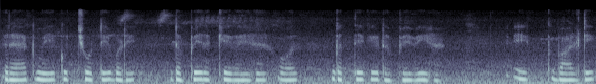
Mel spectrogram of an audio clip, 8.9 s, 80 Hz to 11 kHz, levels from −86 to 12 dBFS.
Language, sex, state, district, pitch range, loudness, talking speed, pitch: Hindi, female, Punjab, Pathankot, 200-220 Hz, -15 LUFS, 115 wpm, 210 Hz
